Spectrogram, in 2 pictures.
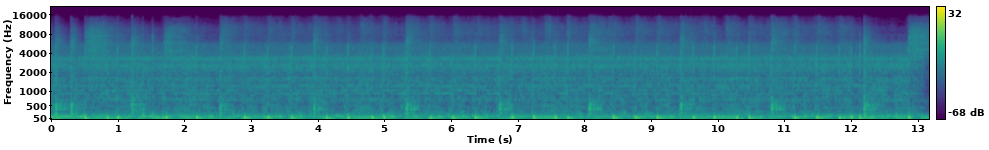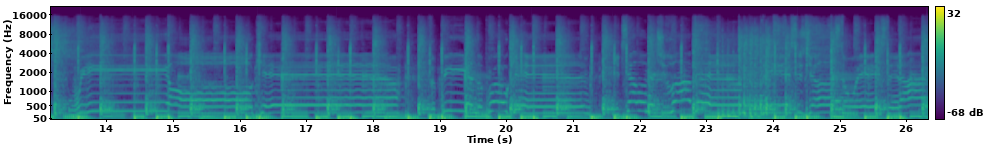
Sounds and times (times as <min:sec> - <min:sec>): Music: 0:00.0 - 0:26.3.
